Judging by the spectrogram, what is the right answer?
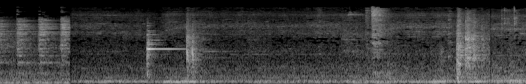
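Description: Steel truck wheel rim clanking against the metal of a rim-working machine as it is handled and seated: a few separate sharp metallic knocks, the first leaving a brief ringing tone, over a low steady hum.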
